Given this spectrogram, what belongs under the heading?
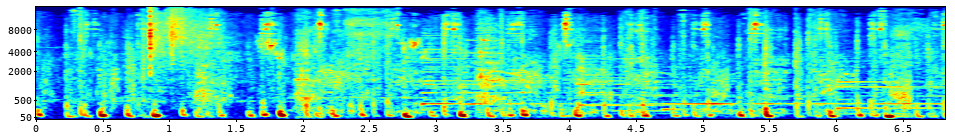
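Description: In the video game Red Dead Redemption 2, a horse's hooves clip-clop in a steady, brisk rhythm, close and clear, with faint tonal game sounds joining partway through.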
